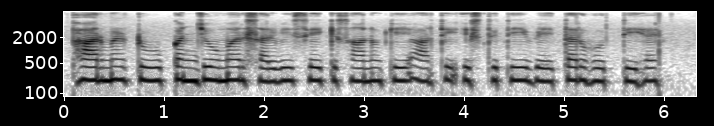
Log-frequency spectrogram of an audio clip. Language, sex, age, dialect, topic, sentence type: Hindi, female, 36-40, Garhwali, agriculture, statement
